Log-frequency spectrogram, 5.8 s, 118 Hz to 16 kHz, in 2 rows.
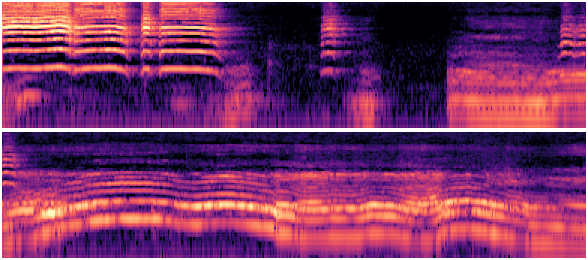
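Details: A 13-week-old Chesapeake Bay Retriever puppy gives high whines, then after a short gap launches into a sustained howl that rises, wavers and dips for over three seconds.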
